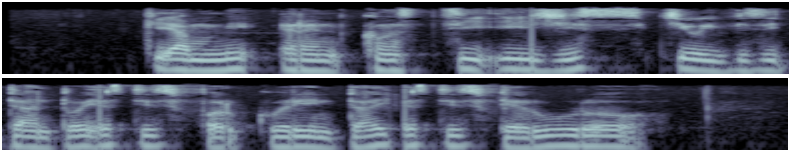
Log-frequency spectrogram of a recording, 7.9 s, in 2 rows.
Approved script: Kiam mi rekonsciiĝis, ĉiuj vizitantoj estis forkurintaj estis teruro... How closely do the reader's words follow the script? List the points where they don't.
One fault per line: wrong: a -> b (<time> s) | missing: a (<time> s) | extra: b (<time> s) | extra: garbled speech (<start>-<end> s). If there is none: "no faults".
no faults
